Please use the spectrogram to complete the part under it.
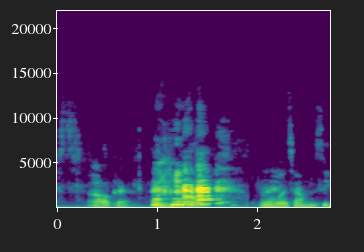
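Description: A young woman and a girl laugh together.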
